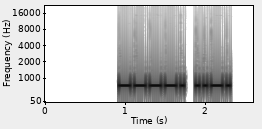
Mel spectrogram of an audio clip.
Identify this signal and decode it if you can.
Morse code, heard as a keyed tone, about 25 wpm, 690 Hz. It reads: 9F
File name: Two Letter-Number Combinations - 25wpm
